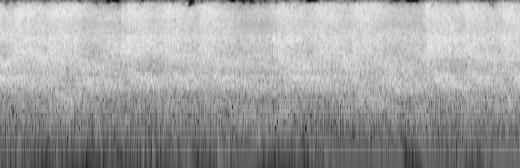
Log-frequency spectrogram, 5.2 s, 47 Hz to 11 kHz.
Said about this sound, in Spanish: en Pamplona, donde este jueves se leyó el dictamen contra los 5 jóvenes que abusaron sexualmente de una chica en los Sanfermines de 2016, este viernes se han vuelto a concentrar centenares de personas al grito de «No es abuso, es violación».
